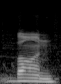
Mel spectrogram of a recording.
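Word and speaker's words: bún: This is and this should be um sink bar having some bun pronounced bon bon bon bon Vietnamese n soup.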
